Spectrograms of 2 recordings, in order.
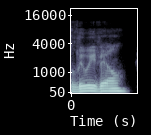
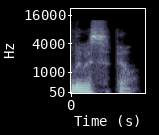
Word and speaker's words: Louisville: If you were in Kentucky, it would be pronounced Louisville. But here in Colorado, we say it like Americans, and it's Louisville.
